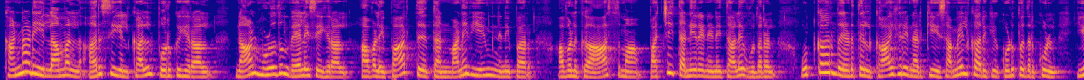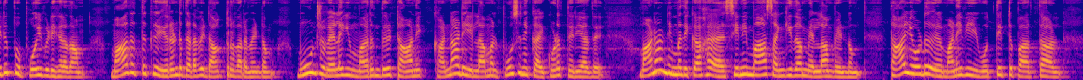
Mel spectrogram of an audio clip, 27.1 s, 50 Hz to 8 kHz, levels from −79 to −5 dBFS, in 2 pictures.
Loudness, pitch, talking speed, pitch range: -20 LUFS, 210 Hz, 115 wpm, 185-250 Hz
